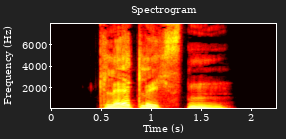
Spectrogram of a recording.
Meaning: 1. superlative degree of kläglich 2. inflection of kläglich: strong genitive masculine/neuter singular superlative degree
- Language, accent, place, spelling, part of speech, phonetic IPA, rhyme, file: German, Germany, Berlin, kläglichsten, adjective, [ˈklɛːklɪçstn̩], -ɛːklɪçstn̩, De-kläglichsten.ogg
